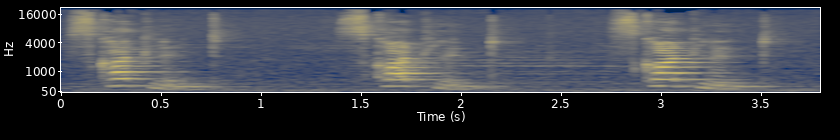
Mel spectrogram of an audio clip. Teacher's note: there are two syllables and the stress is on the first one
